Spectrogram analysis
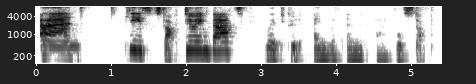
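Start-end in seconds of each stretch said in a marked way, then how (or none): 1.2-2.8 slow, higher, louder demonstrated command; urgent command. Shown as a demonstration. Teacher reading out an example command to pupils, urgent. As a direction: spell out the order slowly and firmly. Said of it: "they've generally got this urgent".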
